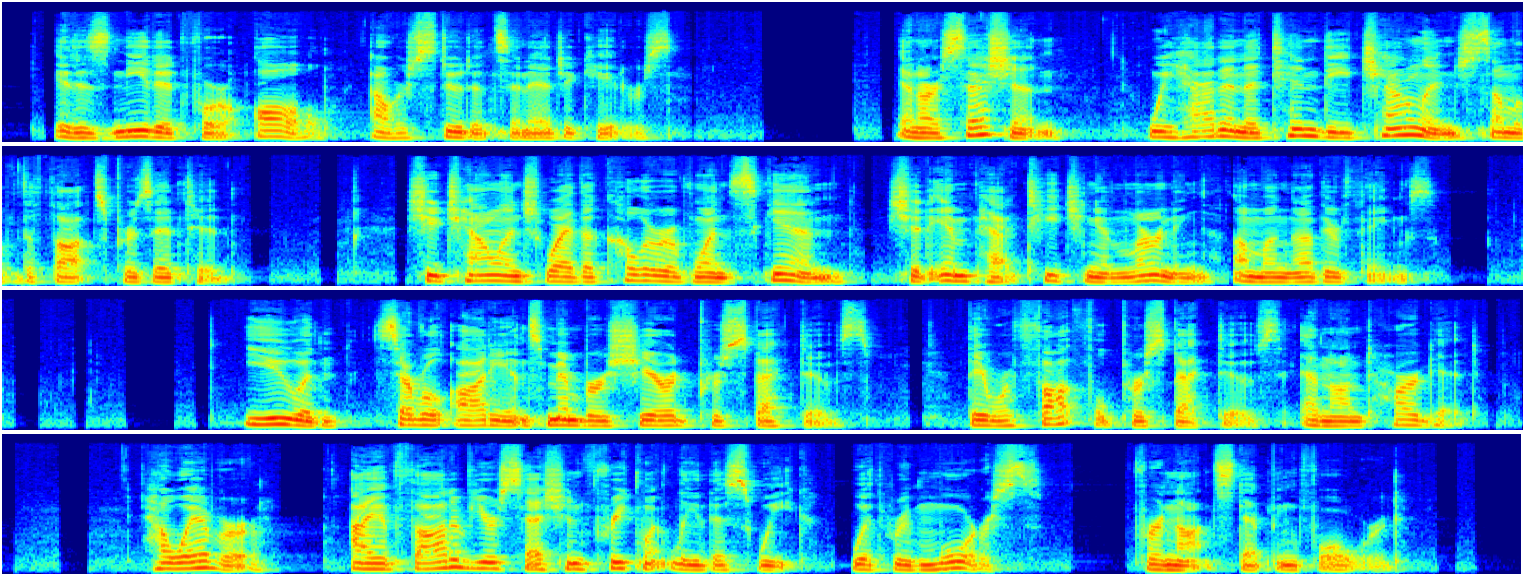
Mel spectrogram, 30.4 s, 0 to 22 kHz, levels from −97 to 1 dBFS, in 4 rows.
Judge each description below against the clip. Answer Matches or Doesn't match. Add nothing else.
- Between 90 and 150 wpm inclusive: Matches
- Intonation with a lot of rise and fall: Doesn't match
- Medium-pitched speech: Matches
